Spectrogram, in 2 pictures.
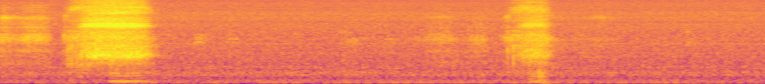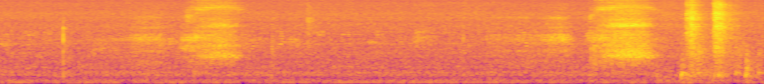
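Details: Woman recorded in real time sleeping, very tired, not talking: quiet, hushed sleep breaths with a few louder snorting snores among them; light snoring.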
